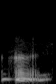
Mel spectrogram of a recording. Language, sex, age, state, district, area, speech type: Kashmiri, male, 30-45, Jammu and Kashmir, Ganderbal, rural, conversation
